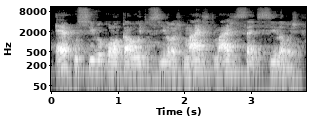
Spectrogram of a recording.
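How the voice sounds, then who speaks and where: A man with a Brazilian Portuguese accent teaching a poetry workshop lesson in a relaxed, slangy way, explaining step by step with frequent restarts. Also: medium pitch, normal speed. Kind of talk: casual video lesson. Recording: roomy echo with faint room noise.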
